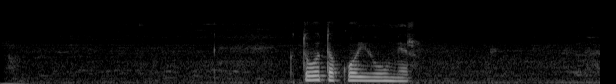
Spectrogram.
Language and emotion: Russian, neutral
